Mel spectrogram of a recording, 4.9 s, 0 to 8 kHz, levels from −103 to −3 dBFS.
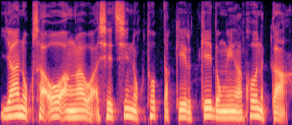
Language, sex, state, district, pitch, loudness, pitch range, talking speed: Garo, male, Meghalaya, West Garo Hills, 125 Hz, -14 LUFS, 120-140 Hz, 110 wpm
